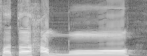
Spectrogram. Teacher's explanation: اس میں جلالت کا ماقبل مفتوح ہے، اس میں جلالت کو مفخم پڑھیں گے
